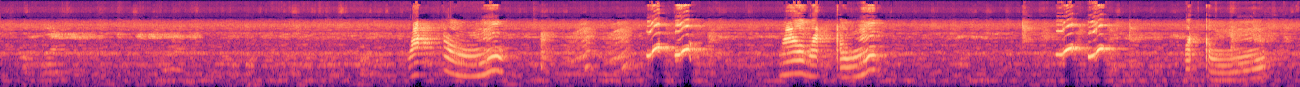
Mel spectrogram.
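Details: Talking Alexandrine (Raw) parakeet kept indoors in Vehari, Punjab, Pakistan, recorded on a phone. Quiet stretches are broken by bursts of harmonic, rising and falling speech-like squawks and whistles, with human voices in the room.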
